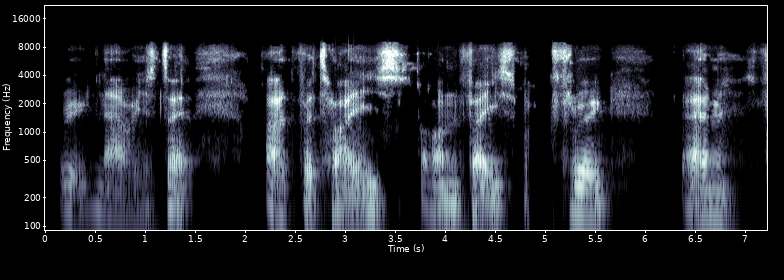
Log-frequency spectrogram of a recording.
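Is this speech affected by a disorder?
Yes: cerebral palsy; intrathecal baclofen pump.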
